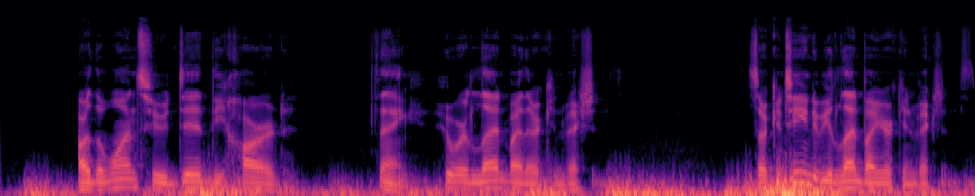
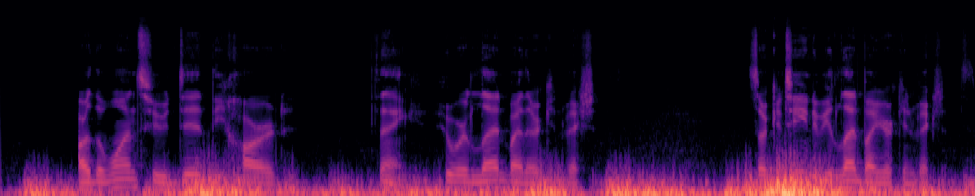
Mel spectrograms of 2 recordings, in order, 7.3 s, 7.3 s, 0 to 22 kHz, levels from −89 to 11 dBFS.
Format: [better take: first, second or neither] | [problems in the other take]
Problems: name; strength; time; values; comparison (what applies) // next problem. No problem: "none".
first | wind noise on the microphone; heavy; 1 dB above the speech; occasional gusts in the first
